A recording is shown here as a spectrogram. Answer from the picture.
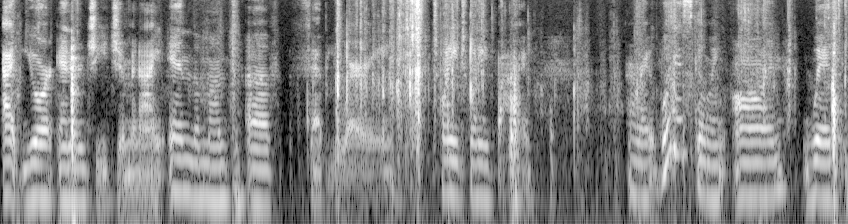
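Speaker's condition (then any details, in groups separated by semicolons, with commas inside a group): No condition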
